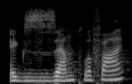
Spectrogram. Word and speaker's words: exemplify: are demonstrate exhibit exhibit notice that Z exhibit exemplify Z exemplify and show and remember here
